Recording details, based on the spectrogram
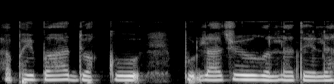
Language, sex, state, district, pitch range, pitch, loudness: Wancho, female, Arunachal Pradesh, Longding, 195-210 Hz, 200 Hz, -14 LUFS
